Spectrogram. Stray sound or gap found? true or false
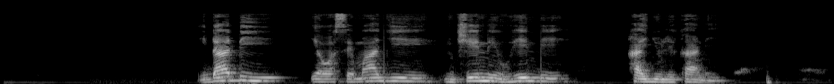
false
